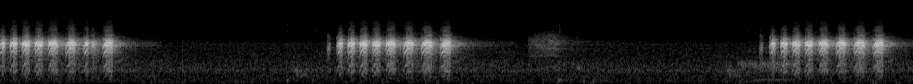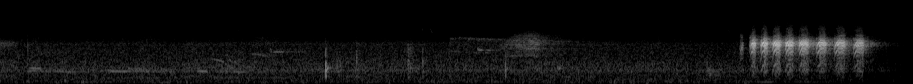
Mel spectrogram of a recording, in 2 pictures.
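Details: Smooth-coated otters fishing in the Karnali River, Bardia National Park, Nepal, give loud, harsh, buzzy screeching bursts about a second long, repeated every few seconds, with softer squeaks between.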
